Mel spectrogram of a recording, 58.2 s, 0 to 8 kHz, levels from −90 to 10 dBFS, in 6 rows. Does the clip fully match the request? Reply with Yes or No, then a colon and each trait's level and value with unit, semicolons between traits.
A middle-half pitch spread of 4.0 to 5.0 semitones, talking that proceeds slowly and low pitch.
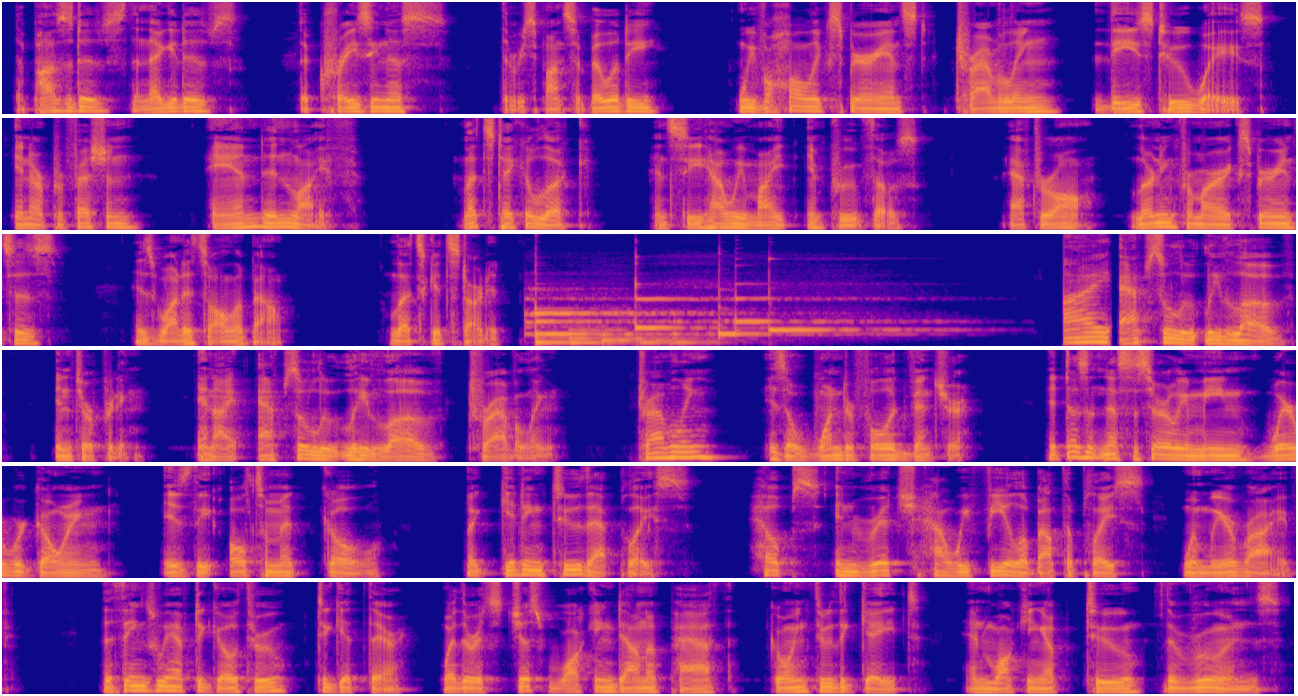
Yes: average, 4.3 semitones; slow, 115 wpm; very low, 90 Hz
